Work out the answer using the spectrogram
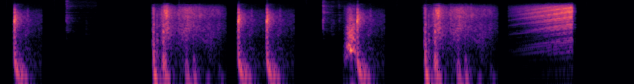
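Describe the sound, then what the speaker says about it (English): Blunt sword thumps on enemies in the video game Mutant Rampage: Bodyslam, a run of heavy whacks in short bursts, loud and close, ending in a rising swoosh. "I like the sound of the sword is making. It's just a thump."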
